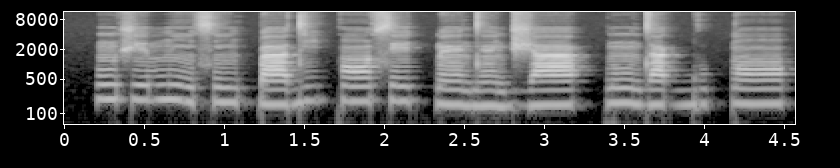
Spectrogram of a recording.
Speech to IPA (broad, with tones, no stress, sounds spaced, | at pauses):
ũ˦ ʃ e˦ m ĩ˦˨ s ĩ˧ k͡p a˧ d i˦ k ɔ̃˦ s e˦ k͡p ɛ̃˧ d ɛ̃˧ d͡ʒ a˦ | ɾ ũ˧ d a˧ ɡ͡b u˧ k͡p ɔ̃˧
